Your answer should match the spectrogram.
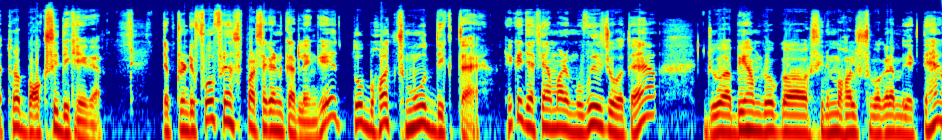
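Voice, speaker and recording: A man with an Indian accent giving a casual, conversational software tutorial, explaining step by step and mixing in English terms. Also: a little high, no room sound. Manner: conversational, mixes English terms, often checks in with a tag phrase.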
